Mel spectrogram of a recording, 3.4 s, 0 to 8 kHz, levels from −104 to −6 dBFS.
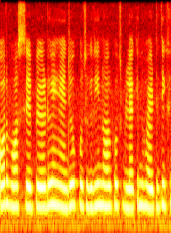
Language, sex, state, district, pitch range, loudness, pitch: Hindi, female, Maharashtra, Washim, 230-245 Hz, -12 LUFS, 235 Hz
